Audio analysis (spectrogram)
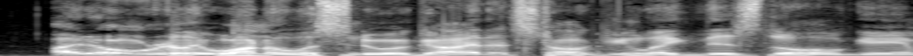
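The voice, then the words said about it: Raspy, smoker-like imitated voice. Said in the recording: “Doc Rivers' voice ... a fucking 40-year-old smoker ... That's pretty good, actually ... my Doc Rivers impression”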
